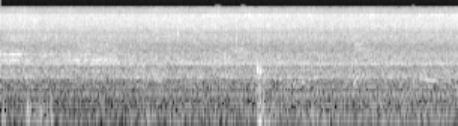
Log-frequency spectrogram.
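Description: A small boat motor running steadily at low speed: an even hum over a low rumble, with one short knock about three and a half seconds in.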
